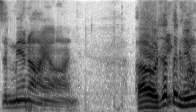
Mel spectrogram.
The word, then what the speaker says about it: MinION: A min ion. It's like spelled like minion.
